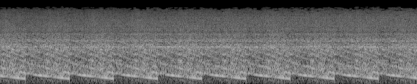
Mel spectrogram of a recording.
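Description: Electronic dance track in a breakdown with no kick drum or bass: a buzzy synth figure of short falling pitch sweeps repeats about three times a second over a steady hiss.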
